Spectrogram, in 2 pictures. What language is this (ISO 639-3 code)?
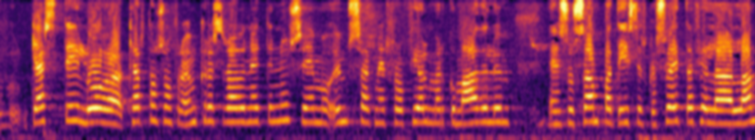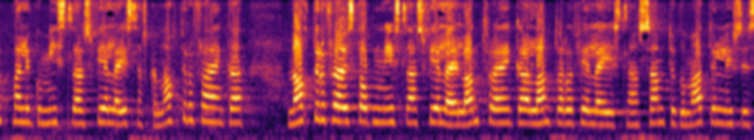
isl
